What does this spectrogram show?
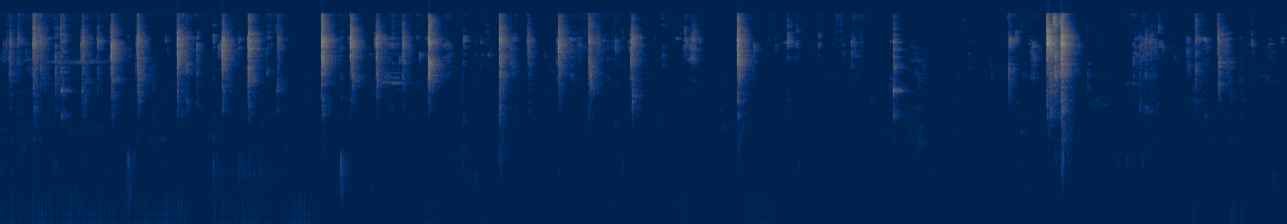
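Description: Close-up chewing of rice and fish curry, with short sharp mouth clicks coming irregularly, about one or two a second, and a louder cluster about twenty-one seconds in.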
